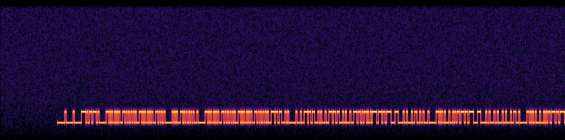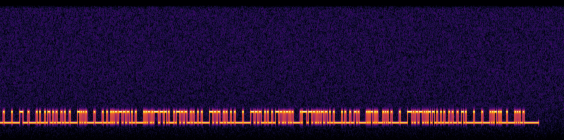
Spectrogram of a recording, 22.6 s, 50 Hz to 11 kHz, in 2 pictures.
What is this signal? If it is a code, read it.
RTTY (45.45 baud, 850 Hz shift), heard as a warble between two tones, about 1850 Hz centre. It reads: RYRYRYRYRYRYRYRYRY CQ CQ CQ DE OM2RQS OM2RQS OM2RQS PSE K CQ CQ CQ DE SP7SXY SP7SXY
